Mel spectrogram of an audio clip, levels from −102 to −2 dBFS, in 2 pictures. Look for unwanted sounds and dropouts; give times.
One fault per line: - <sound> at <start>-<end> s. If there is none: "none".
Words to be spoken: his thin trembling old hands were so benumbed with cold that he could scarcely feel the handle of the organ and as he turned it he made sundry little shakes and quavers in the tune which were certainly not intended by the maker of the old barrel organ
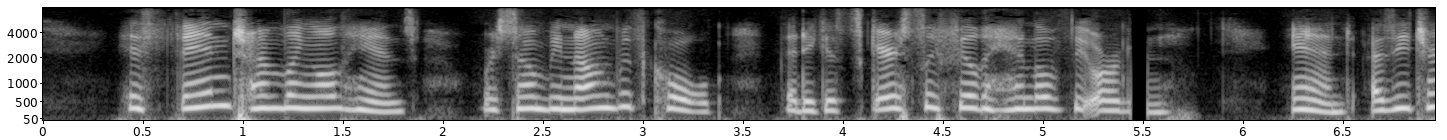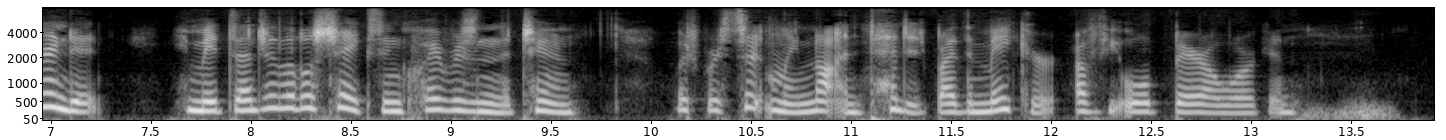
- dropout at 5.4-5.5 s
